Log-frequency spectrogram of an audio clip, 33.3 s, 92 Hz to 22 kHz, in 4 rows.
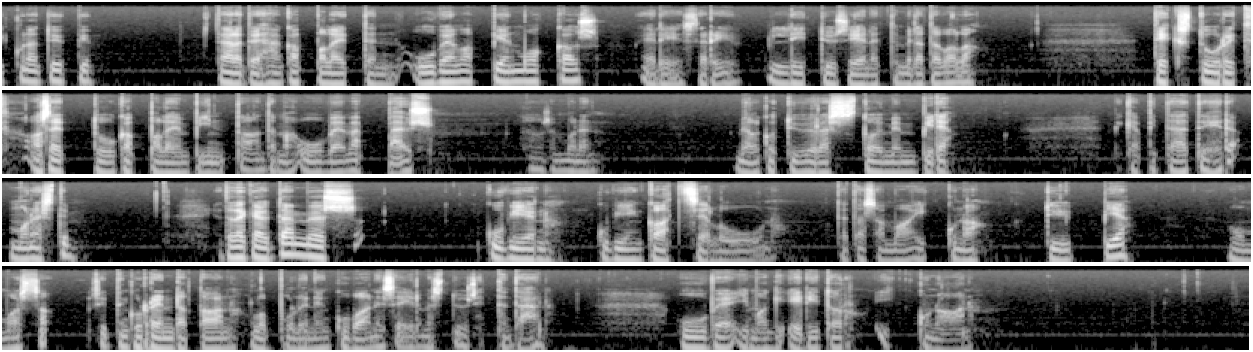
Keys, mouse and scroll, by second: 23.7 click, 32.9 click.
